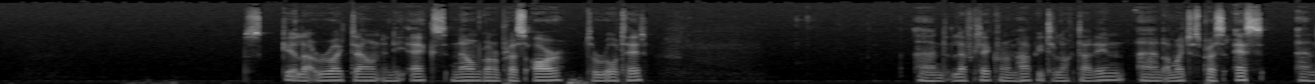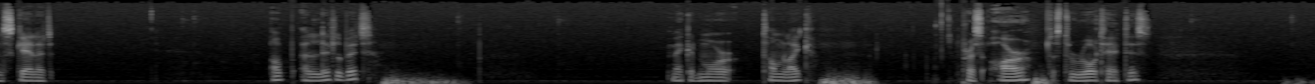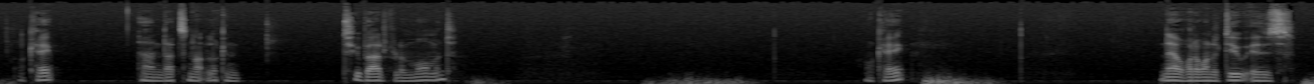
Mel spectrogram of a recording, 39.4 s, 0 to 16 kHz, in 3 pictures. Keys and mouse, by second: 6.4 r, 13.5 s, 24.0 r, 30.8-32.2 middle drag, 33.8 middle click.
